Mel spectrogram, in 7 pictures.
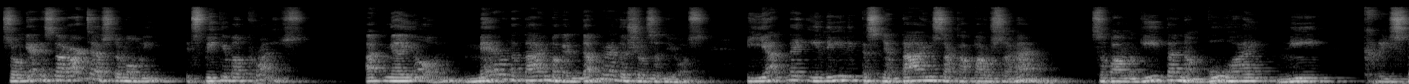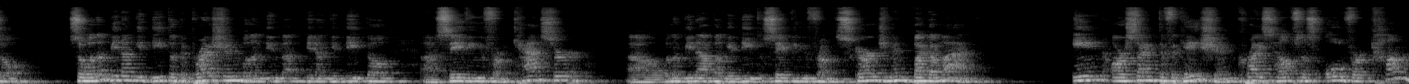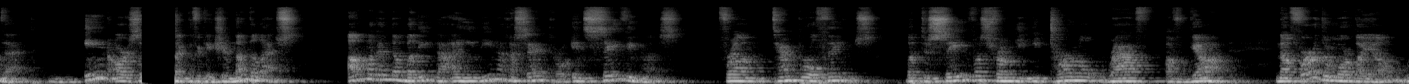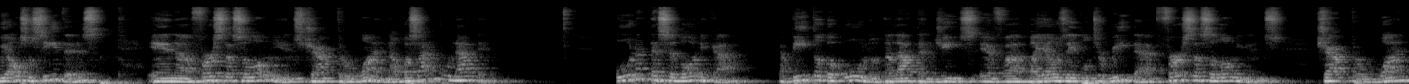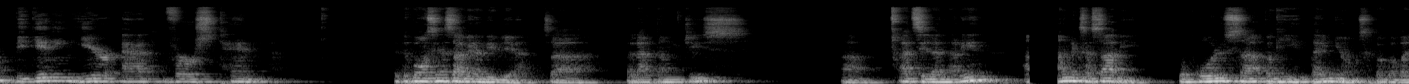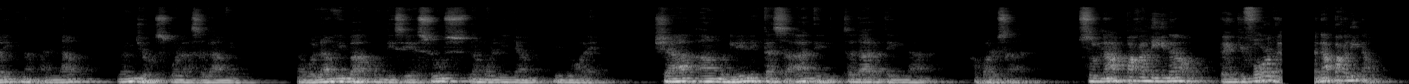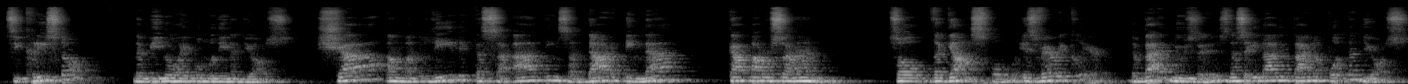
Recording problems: off-mic speech; far
room echo; slight; dies away in 0.5 s
audio freezing; at 30 s, at 1:07 and at 1:23

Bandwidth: 15 kHz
